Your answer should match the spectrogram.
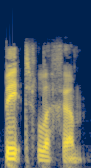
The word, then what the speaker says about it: Bethlehem: And Bethlehem is Betlehem in modern Hebrew.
